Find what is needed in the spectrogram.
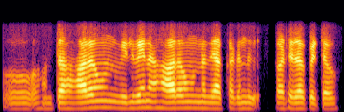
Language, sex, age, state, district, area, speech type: Telugu, male, 18-30, Telangana, Sangareddy, urban, conversation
